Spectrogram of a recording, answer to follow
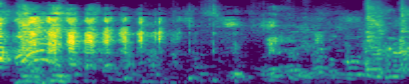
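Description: Laughter after a joke: a loud burst of rapid, pulsing laughs in the first second or so, then softer, scattered chuckling.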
